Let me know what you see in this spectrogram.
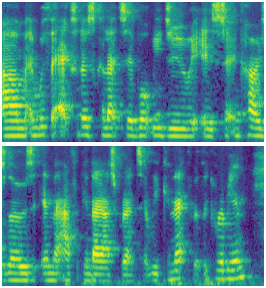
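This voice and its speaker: In a British accent, a woman with a very deep, low voice speaks at a moderate pace in a monotone, flat delivery. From UK. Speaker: diaspora relocation organizer. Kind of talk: panel discussion.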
